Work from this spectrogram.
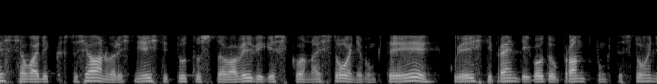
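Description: At 0.62 s the call drops a single packet on its G.726 ADPCM link, a packet loss on an ADPCM call that leaves a 20 ms gap filled with silence. Because ADPCM sends only differences from an adaptive prediction, the receiver's predictor and step size lose track of the sender's during the gap. The hole therefore has abrupt edges, and the speech resuming at "jaanuaris nii" comes back slightly distorted before settling. The 32 kbit/s coding adds only a light grain throughout.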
